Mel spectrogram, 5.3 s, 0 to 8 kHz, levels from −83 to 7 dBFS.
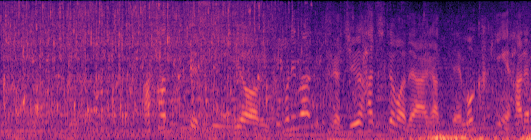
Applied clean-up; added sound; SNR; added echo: none; Stream; -1 dB; none.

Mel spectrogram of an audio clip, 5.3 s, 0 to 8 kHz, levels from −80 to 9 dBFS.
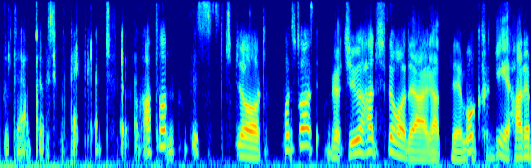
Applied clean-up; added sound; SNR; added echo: neural diffusion model UNIVERSE++.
